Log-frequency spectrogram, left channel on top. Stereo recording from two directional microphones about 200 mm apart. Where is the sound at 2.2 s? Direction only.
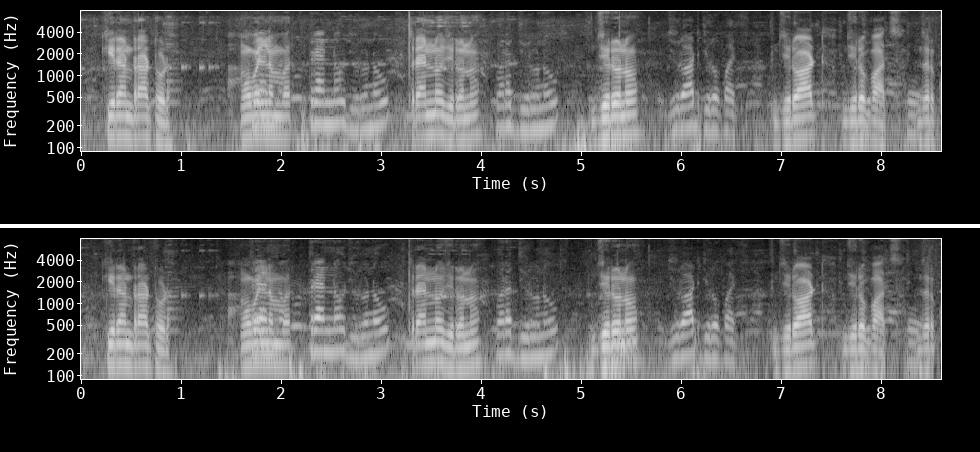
25° right (ahead or behind).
